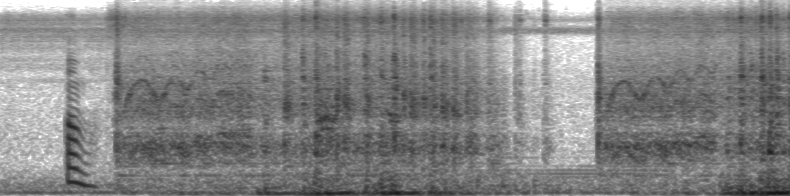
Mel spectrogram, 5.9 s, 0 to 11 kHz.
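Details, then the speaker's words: Original one-owner 1969 Ford Mustang Mach 1 with a leaking fuel tank, outdoors after coming off the trailer: starter whirs, V8 catches and settles into a rough, lumpy idle with yard noise around; old engine running. "So at least you can hear it run and see that it moves under its own power."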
